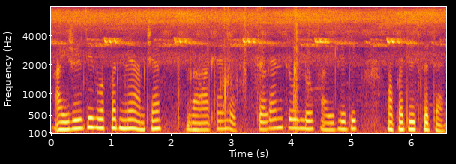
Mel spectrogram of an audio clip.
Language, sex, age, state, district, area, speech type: Goan Konkani, female, 18-30, Goa, Canacona, rural, spontaneous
